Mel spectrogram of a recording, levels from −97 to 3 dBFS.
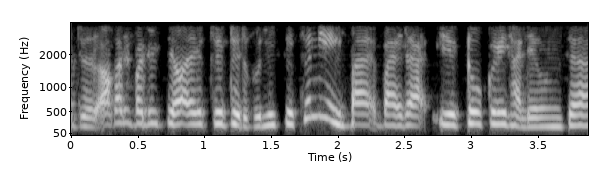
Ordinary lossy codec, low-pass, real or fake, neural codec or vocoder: none; 3.6 kHz; fake; codec, 16 kHz, 16 kbps, FunCodec, trained on LibriTTS, 50 frames a second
